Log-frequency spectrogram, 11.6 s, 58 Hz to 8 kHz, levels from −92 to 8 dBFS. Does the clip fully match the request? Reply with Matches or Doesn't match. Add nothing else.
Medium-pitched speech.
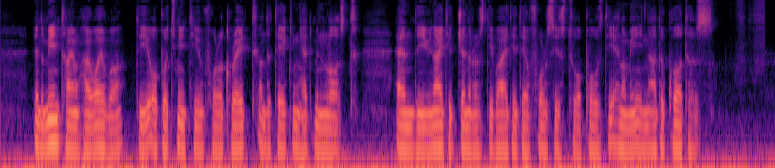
Doesn't match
